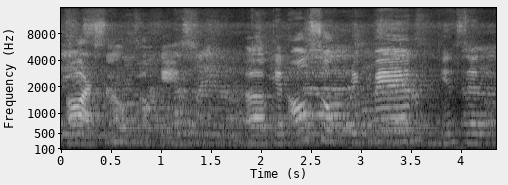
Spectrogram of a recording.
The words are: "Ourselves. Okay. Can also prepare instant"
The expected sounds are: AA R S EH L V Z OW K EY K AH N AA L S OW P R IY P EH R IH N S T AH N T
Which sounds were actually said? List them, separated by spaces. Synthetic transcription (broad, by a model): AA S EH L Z OW K EY K AH N AA L S OW P R IY P EH R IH N S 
